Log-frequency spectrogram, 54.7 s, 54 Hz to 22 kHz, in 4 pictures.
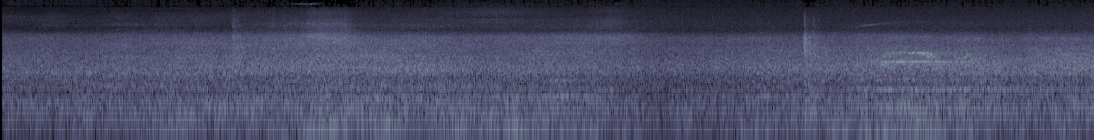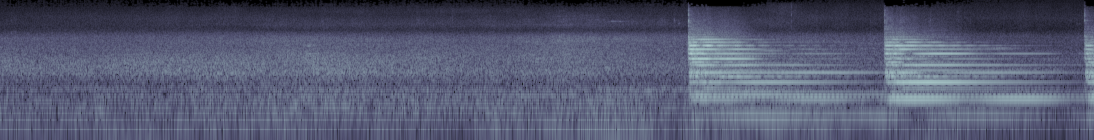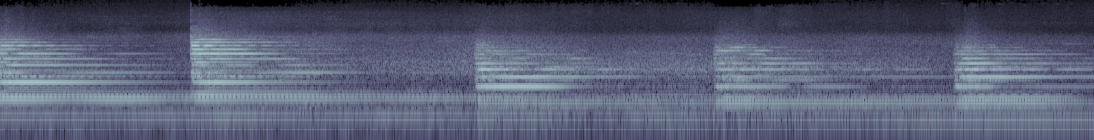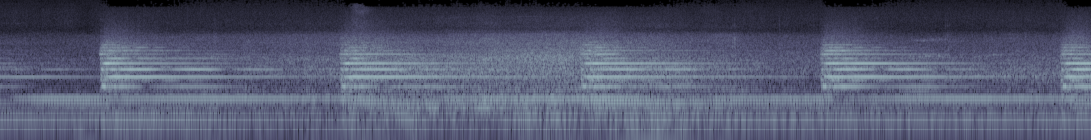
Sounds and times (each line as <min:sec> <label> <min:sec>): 0:00.0 street traffic 0:54.6
0:22.2 ringing of the 12o clock bells 0:54.6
